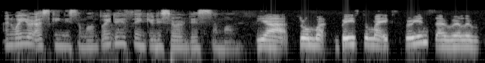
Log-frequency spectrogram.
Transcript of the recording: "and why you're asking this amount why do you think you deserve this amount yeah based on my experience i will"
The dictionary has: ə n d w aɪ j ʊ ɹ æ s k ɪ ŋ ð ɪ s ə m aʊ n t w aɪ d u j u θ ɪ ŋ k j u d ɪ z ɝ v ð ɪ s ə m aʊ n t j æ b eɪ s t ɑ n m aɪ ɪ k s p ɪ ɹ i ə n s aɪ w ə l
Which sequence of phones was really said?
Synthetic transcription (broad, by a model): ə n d w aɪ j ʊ ɹ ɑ s k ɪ ŋ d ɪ s ə m aʊ n t w aɪ d u j u θ ɪ ŋ k j u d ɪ s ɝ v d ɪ s ə m aʊ n t j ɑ b eɪ s t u m aɪ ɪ k s p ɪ ɹ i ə n s aɪ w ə l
